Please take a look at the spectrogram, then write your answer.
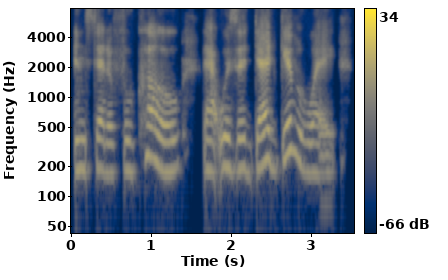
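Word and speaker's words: Foucault: didn't have it just by what how they pronounce certain words like if they said Fu cult instead of Fuko that was a dead giveaway that they were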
